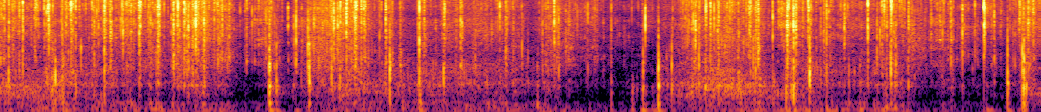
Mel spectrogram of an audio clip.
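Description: Long nails scratch and crinkle the gold foil fringe on a medium hollow paper pumpkin piñata held in both hands. The result is a steady, dense crinkling and rustling, with sharp, bright crackly snaps scattered throughout and very little low end.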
